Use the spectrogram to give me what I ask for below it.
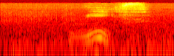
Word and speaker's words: wreath: Wreath, W-R-E-A-T-H, wreath. When GH is silent, it says nothing, as in night, N-I-T, night.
